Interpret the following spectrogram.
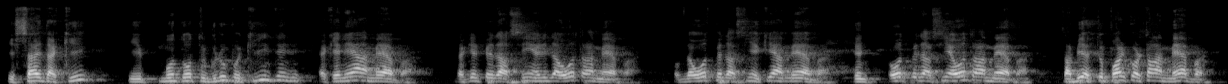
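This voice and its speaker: A male pastor delivering a sermon. He talks in a conversational way, keeps checking in with the congregation, and swells into loud, emphatic bursts. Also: mid-range voice. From southern Brazil.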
